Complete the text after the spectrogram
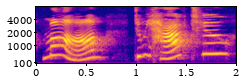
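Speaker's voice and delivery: put-on high, loud kid's complaint; protesting whine. A narrator's reading. Boy asked to watch his brother, loud high whine. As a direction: whine loudly at your mom.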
